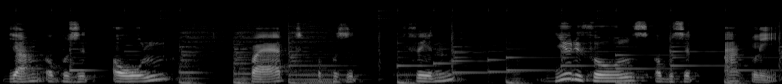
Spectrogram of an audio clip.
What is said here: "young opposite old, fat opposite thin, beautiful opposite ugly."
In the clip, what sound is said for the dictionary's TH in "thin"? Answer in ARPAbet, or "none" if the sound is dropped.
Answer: F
